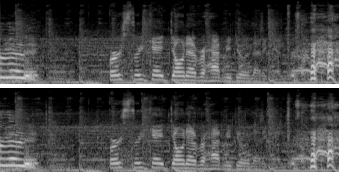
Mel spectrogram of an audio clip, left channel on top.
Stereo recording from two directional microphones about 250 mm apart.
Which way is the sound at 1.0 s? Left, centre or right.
Centre.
